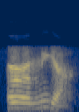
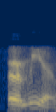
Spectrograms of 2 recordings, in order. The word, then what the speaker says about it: Urmia: If the date is not correct, just type in Urmia, Urmia. Well, that's how I pronounce it.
